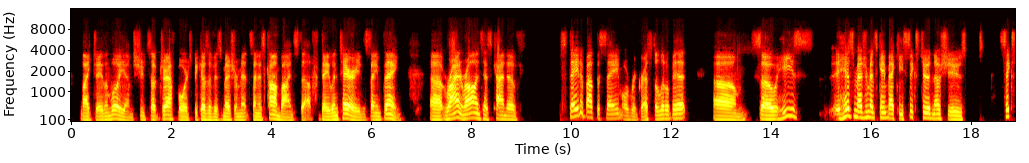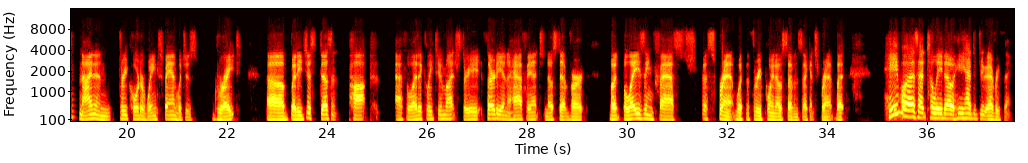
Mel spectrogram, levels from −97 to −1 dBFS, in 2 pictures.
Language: English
